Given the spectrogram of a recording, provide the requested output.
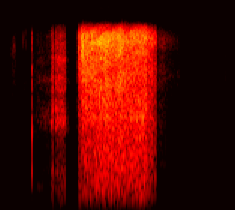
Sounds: Throat clearing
